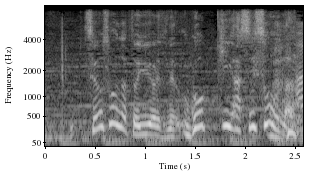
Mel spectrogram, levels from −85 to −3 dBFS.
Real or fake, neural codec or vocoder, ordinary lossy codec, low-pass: real; none; none; 7.2 kHz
